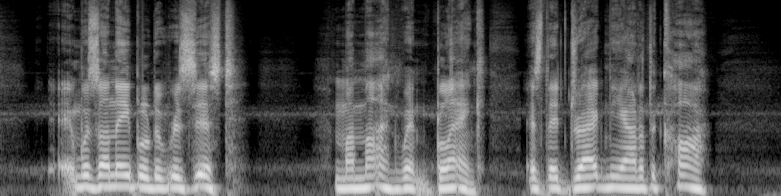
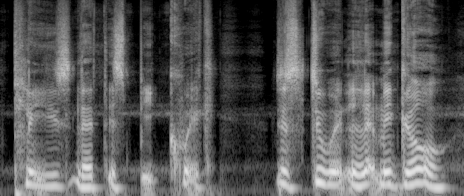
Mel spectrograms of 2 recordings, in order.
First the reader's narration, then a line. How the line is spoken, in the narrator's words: I begin to whimper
